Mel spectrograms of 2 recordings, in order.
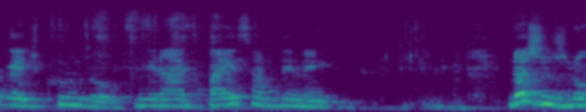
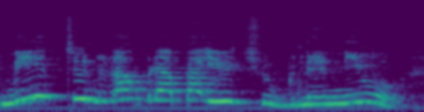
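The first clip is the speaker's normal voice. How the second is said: voicing ancestors; 9 semitones higher, 4 dB louder, faster than usual. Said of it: "The ancestors will be like".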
